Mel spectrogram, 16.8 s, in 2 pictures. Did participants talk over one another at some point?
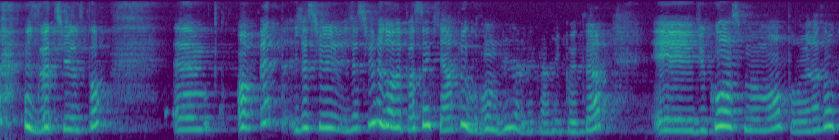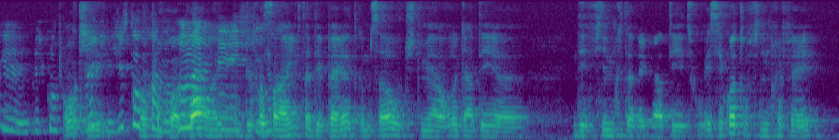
Yes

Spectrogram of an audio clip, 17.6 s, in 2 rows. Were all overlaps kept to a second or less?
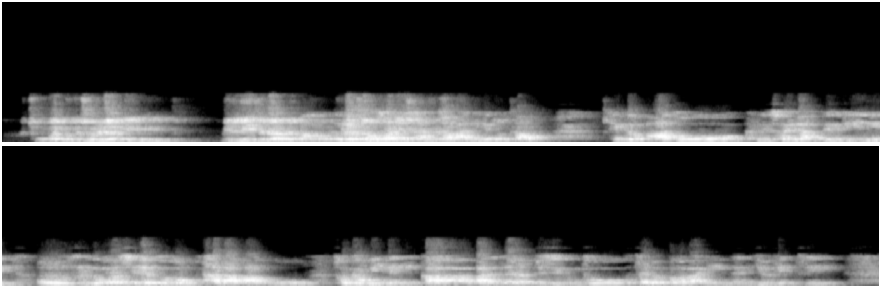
No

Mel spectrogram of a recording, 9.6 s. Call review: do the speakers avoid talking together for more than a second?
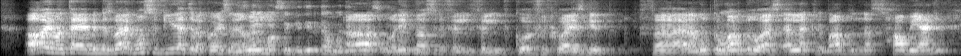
No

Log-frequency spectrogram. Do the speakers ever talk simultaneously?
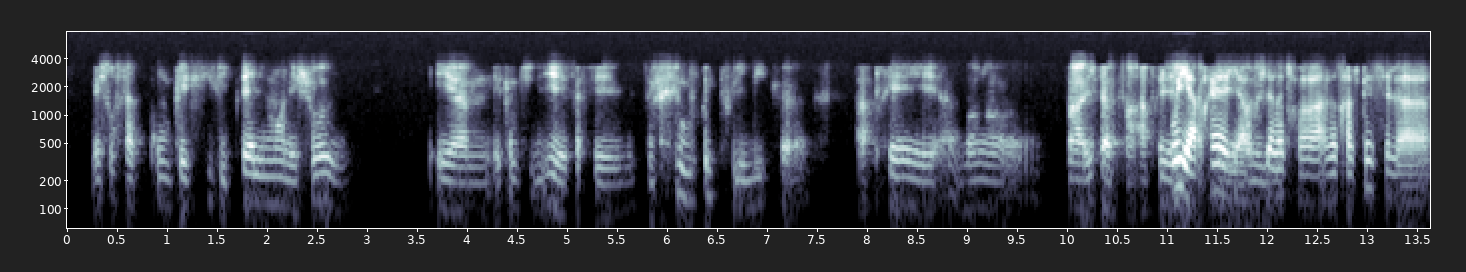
Yes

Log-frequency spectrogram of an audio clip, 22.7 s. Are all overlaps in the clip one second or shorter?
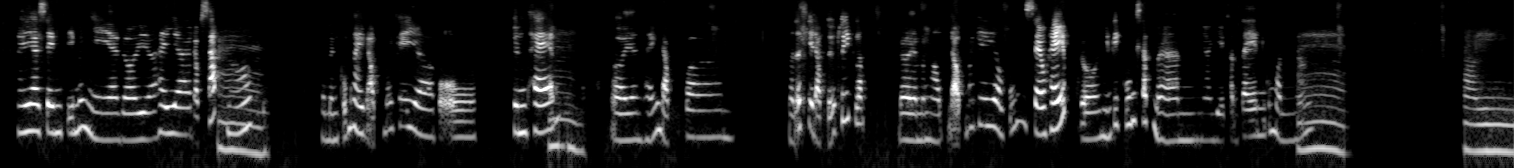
Yes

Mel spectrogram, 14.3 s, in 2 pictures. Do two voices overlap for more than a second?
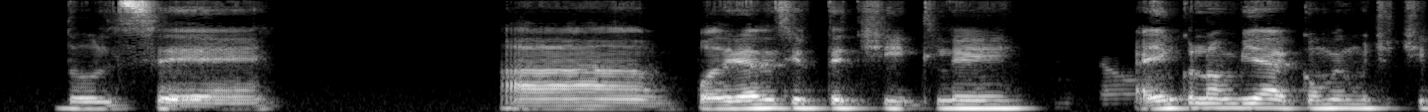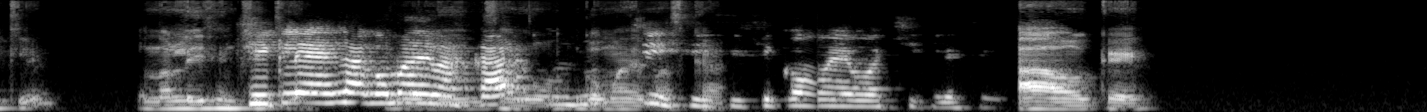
Yes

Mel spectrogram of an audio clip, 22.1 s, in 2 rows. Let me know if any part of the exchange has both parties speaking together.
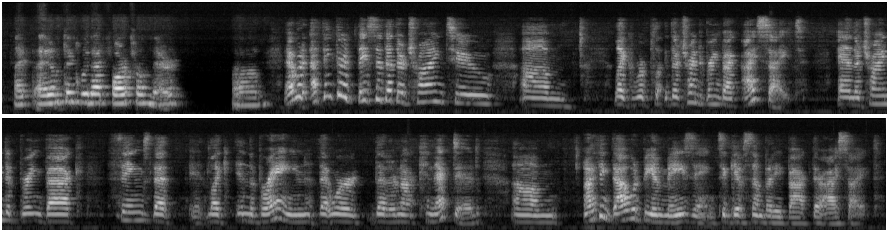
No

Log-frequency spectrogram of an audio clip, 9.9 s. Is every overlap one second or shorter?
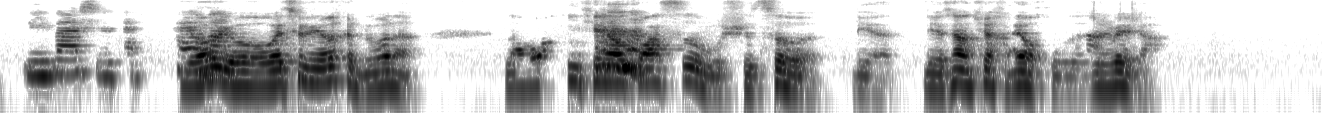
Yes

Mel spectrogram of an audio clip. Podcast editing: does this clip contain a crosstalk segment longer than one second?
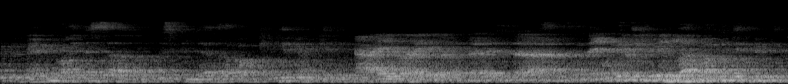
Yes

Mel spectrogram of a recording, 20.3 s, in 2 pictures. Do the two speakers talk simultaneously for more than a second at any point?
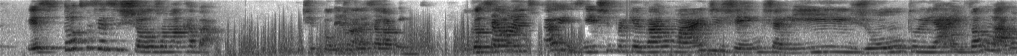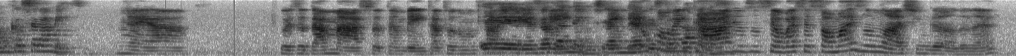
Yes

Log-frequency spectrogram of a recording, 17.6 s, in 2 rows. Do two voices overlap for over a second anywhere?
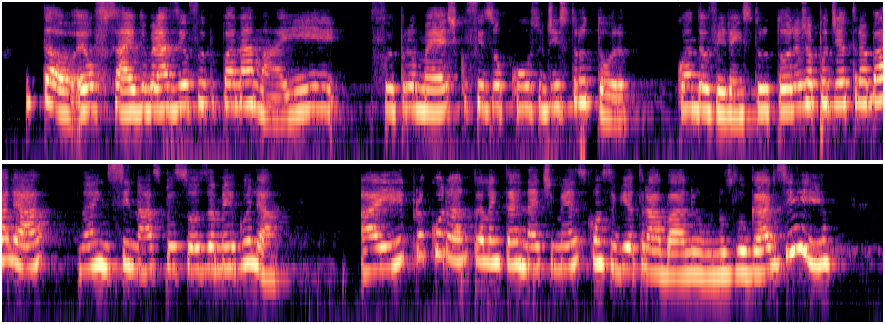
No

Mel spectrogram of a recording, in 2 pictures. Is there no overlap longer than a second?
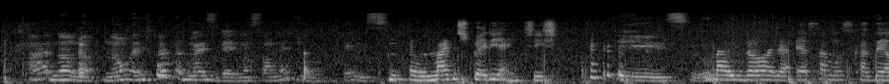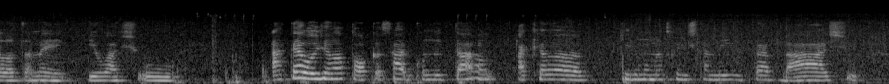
Yes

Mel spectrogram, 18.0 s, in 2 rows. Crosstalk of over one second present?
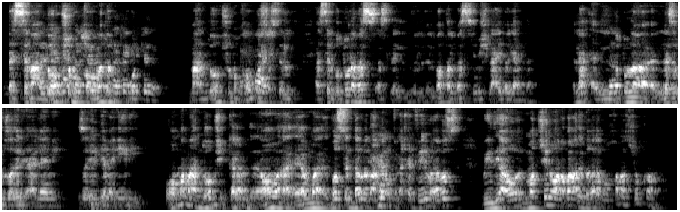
Yes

